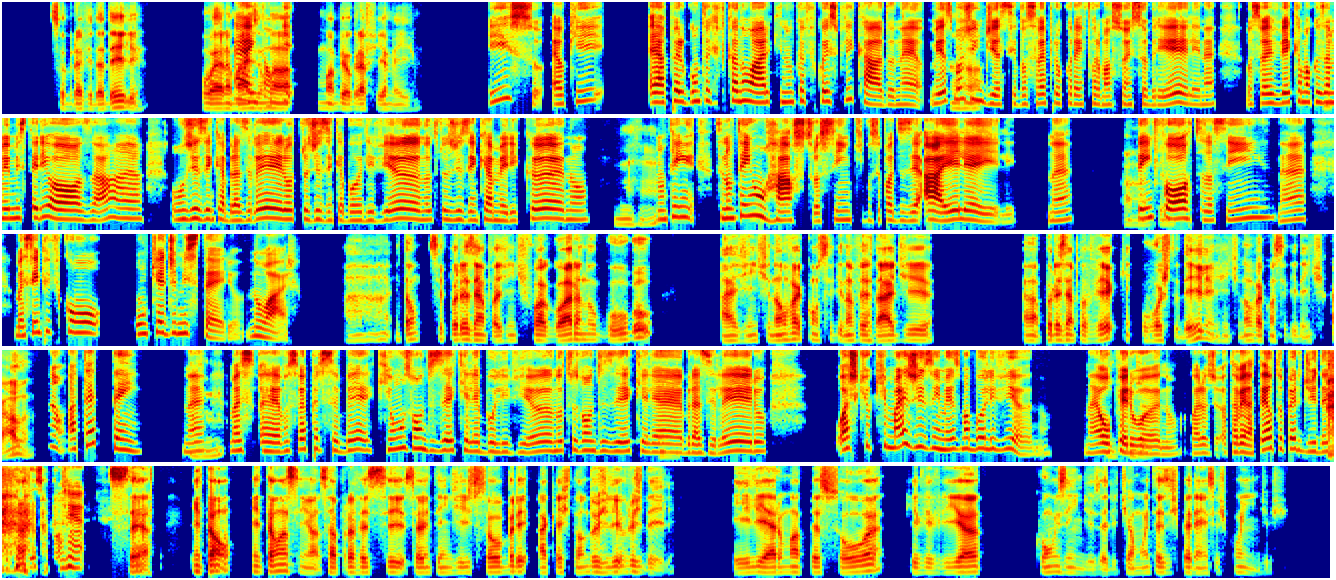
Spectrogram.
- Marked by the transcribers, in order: tapping; chuckle
- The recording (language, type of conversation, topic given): Portuguese, podcast, Qual personagem de livro mais te marcou e por quê?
